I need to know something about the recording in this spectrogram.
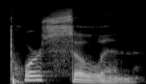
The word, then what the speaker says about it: porcelain: Pronunciation porcelain. The first syllable is the sound or like door and more. Poor. Porc porcelain. The next two syllables are not stressed. They are relaxed.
